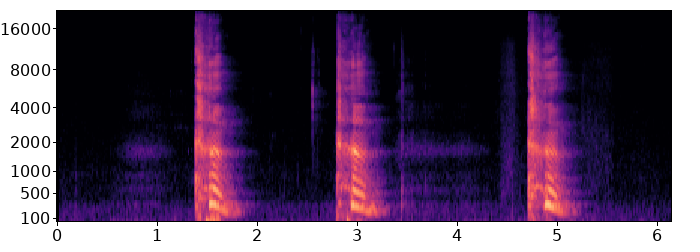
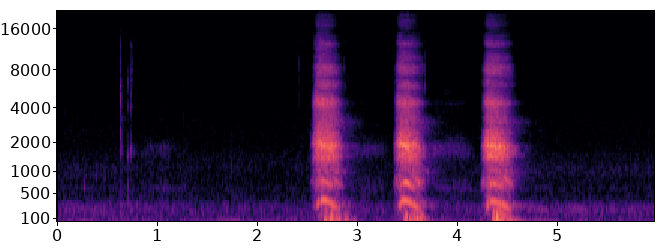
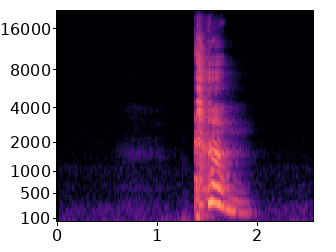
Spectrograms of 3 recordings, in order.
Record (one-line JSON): {"three_cough_length": "6.1 s", "three_cough_amplitude": 8414, "three_cough_signal_mean_std_ratio": 0.3, "exhalation_length": "6.0 s", "exhalation_amplitude": 3482, "exhalation_signal_mean_std_ratio": 0.31, "cough_length": "2.6 s", "cough_amplitude": 6169, "cough_signal_mean_std_ratio": 0.31, "survey_phase": "beta (2021-08-13 to 2022-03-07)", "age": "18-44", "gender": "Female", "wearing_mask": "No", "symptom_none": true, "smoker_status": "Never smoked", "respiratory_condition_asthma": false, "respiratory_condition_other": false, "recruitment_source": "REACT", "submission_delay": "0 days", "covid_test_result": "Negative", "covid_test_method": "RT-qPCR", "influenza_a_test_result": "Negative", "influenza_b_test_result": "Negative"}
